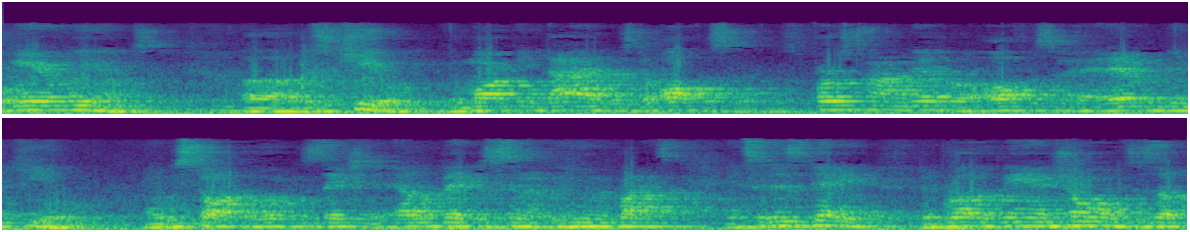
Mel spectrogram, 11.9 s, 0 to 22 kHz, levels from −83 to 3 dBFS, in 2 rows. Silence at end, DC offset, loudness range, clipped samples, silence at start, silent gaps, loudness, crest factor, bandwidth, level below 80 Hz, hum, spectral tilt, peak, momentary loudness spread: 0 s; under 0.1%; 2 LU; under 0.1%; 0 s; none; -12 LUFS; 10 dB; 10 kHz; -24 dBFS; none; -7.5 dB/octave; 0 dBFS; 6 LU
